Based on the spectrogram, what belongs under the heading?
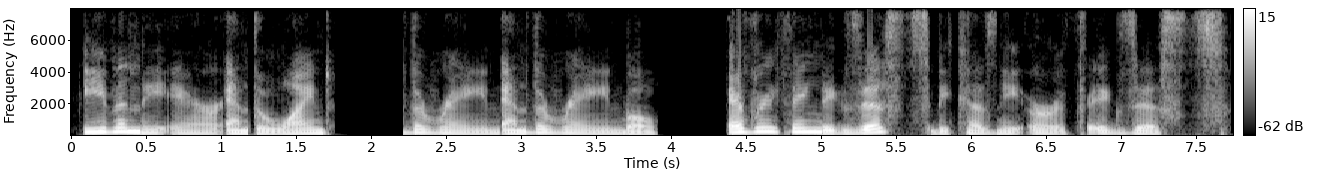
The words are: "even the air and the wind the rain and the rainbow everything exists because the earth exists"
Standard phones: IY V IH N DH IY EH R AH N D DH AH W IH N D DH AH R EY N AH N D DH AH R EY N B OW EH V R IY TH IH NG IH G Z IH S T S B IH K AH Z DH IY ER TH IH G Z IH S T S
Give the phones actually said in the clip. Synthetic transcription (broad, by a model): IY V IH N DH IY EH R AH N DH AH W IH N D DH AH R EY N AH N DH AH R EY N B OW EH V R IY TH IH NG IH G Z IH S T S B IH K AH Z DH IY ER TH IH G Z IH S T S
